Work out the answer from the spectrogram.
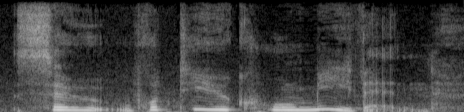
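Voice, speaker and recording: A man's voice: very high-pitched, dark tone, husky, heavily acted. A man playing an earnest, cheery merman prince in an audio roleplay, speaking in a theatrical, exclamatory way with genteel, fussy politeness. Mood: puzzled, indignant. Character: young, cheery, dramatic, naively earnest merman prince of Atlantis. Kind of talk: audio roleplay addressed to the listener.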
